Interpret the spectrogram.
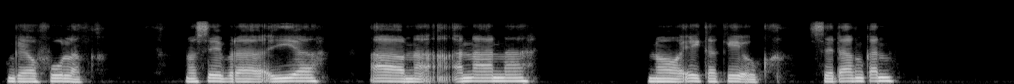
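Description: It's a speech recording carried over an AMR wideband (HD Voice) link at 12.65 kbit/s, a rate where that codec keeps speech clear, and there's nothing technically wrong here to point at.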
